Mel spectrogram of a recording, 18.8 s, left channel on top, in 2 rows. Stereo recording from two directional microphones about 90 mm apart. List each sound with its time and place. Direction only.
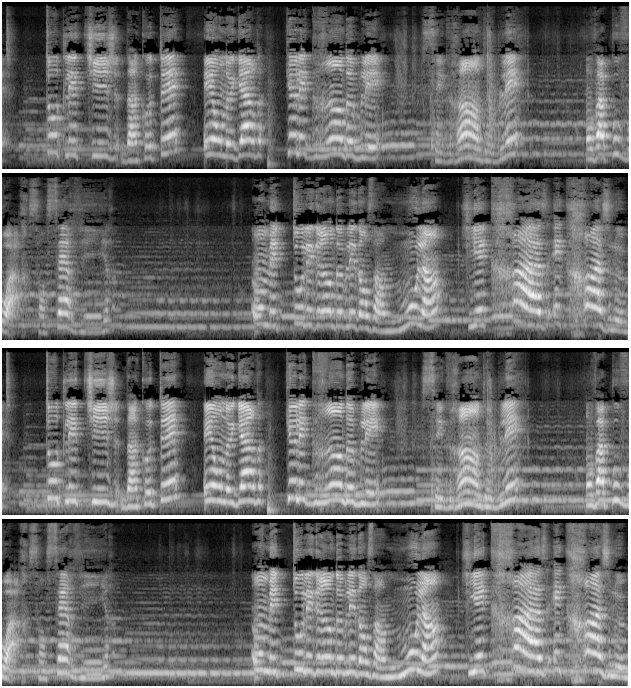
0.7 s speech: 25° right (ahead or behind)
8.7 s speech: 25° right (ahead or behind)
13.1 s a woman's voice: 35° right (ahead or behind)
13.7 s speech: 20° right (ahead or behind)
